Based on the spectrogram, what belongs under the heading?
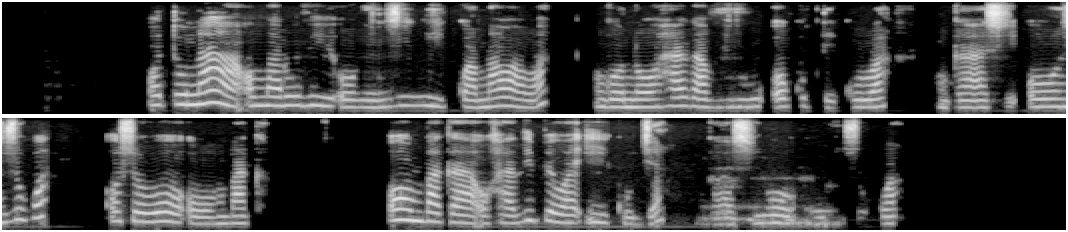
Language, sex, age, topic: Oshiwambo, female, 25-35, agriculture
